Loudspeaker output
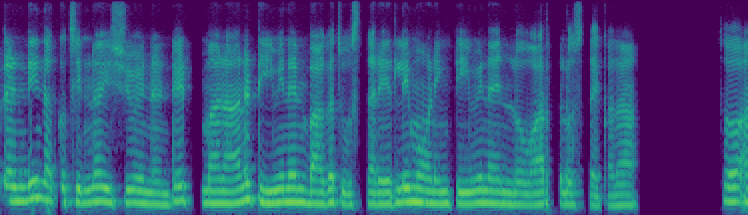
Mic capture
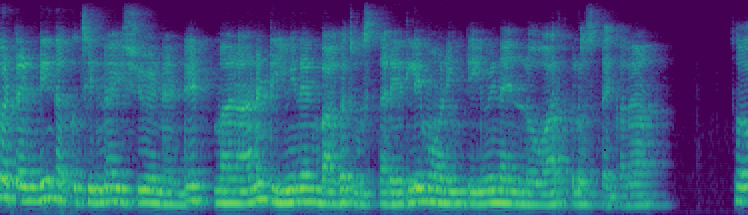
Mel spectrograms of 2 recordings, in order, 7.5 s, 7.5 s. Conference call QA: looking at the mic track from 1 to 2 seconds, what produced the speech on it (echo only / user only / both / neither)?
echo only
